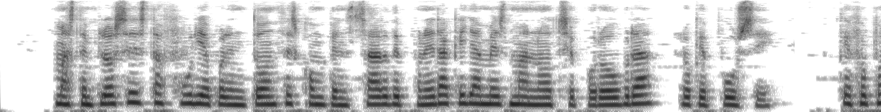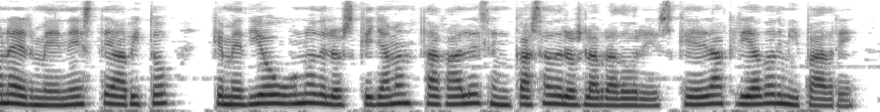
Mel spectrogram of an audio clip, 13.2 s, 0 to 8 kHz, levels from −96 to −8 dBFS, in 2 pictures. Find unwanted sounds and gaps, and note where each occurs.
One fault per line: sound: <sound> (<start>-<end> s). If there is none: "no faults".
no faults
